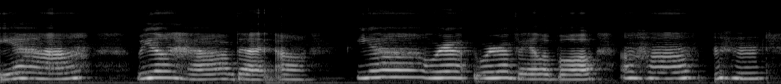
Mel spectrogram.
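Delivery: put-on slow Californian valley girl drawl, long drawn-out yeah. Retelling how someone talks on the phone: imitating Madison's valley girl voice. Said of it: "trying to be a valley girl, like a Californian girl".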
